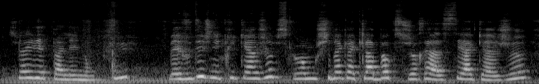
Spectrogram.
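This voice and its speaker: A woman's voice: sits high, fast, mellow, slight background noise. A woman vlogging casually to camera about her craft haul, rambling and chatty, with many fillers, restarts and frequent laughs. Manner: laughs often while talking.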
